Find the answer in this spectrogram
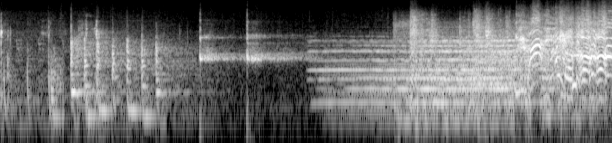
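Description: Film score music: a few short percussive knocks, then from about three seconds in a sustained chord that swells steadily louder.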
